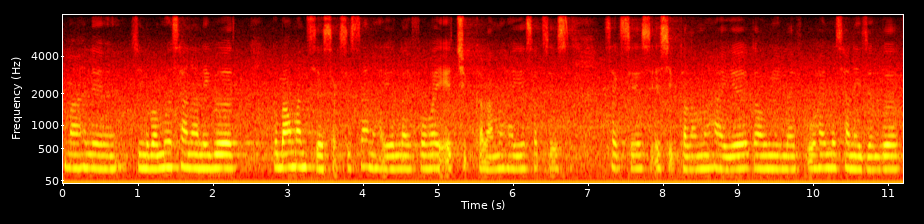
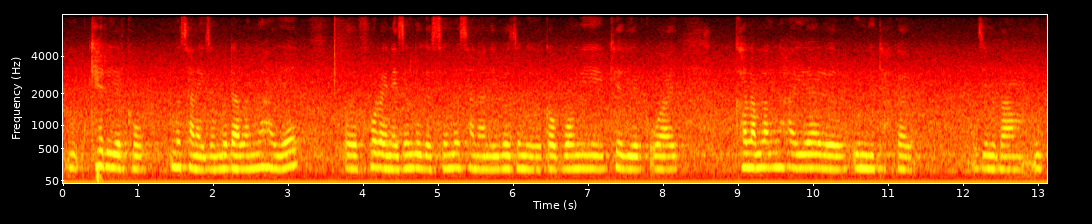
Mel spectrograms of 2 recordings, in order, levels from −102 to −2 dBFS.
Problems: constant background noise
